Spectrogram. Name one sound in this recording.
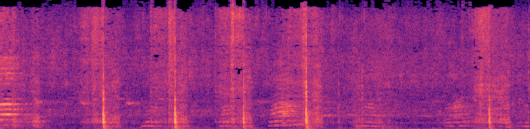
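A knife chops through a potato onto a plastic board with sharp knocks.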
